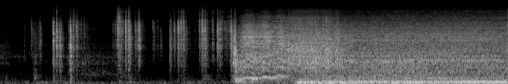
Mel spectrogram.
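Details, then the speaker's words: Ford F-100 V8, first start in about 10 years after sitting, carburetor rebuilt; several cranking bursts, then a loud, lumpy run with a possible backfire. Running rough, timing judged to be off. "up yep all right timing's off yeah come this way some more i wonder if he's all right go running rough"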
